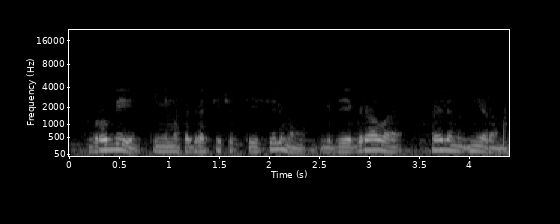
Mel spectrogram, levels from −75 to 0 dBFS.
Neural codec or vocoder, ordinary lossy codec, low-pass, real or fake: none; MP3, 24 kbps; 5.4 kHz; real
